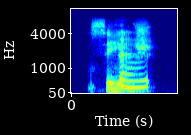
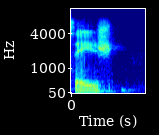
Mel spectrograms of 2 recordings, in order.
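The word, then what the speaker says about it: Šejić: Sage. – It's spelled Sejic, but I've heard it pronounced Sage.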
